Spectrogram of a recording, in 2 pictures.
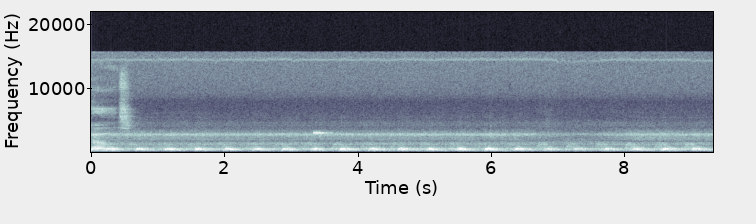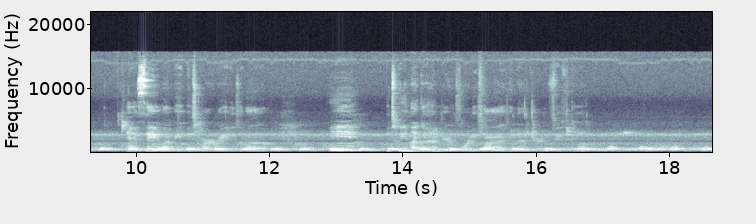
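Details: Fetal heartbeat heard with a Sonoline B handheld baby Doppler: fast, rhythmic whooshing pulses typical of a fetal heart rate.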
